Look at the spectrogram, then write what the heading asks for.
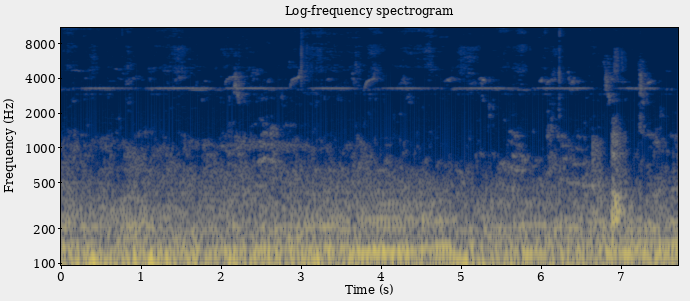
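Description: Birds chirping in short calls over a low steady rumble, with a thin high-pitched whine that holds steady throughout.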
